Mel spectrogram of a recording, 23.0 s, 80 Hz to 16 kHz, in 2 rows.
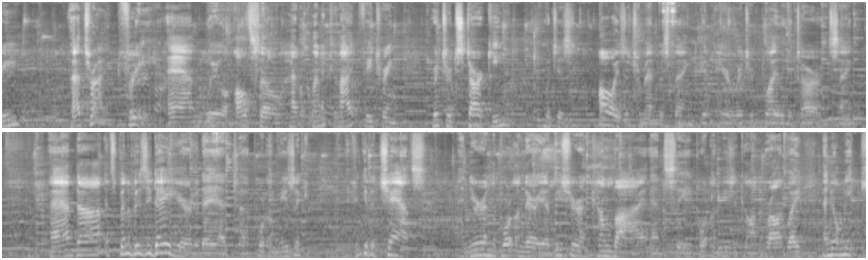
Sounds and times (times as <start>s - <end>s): Speech: 0.0s - 0.3s, 0.9s - 11.4s, 12.1s - 23.0s
Music: 0.0s - 23.0s.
